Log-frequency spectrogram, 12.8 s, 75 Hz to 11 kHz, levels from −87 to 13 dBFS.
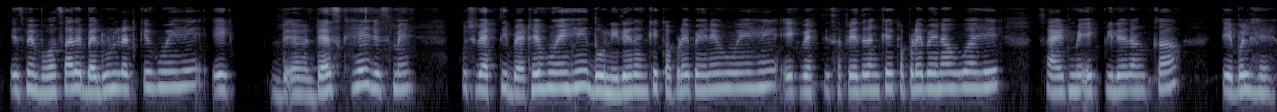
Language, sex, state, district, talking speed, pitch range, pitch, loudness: Hindi, female, Chhattisgarh, Sukma, 190 wpm, 190-215 Hz, 205 Hz, -27 LUFS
